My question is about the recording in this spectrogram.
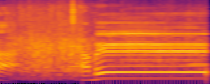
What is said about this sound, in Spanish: A darle un aplauso al Señor.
